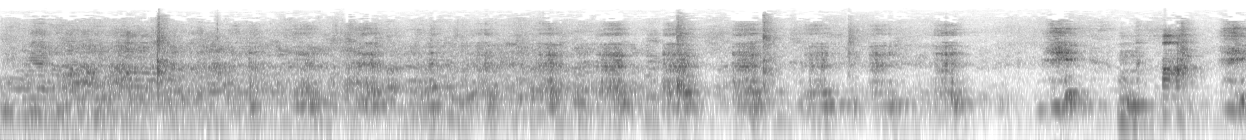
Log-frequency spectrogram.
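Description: A roomful of people laughing and chattering at once. A man's voice picks up again near the end.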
